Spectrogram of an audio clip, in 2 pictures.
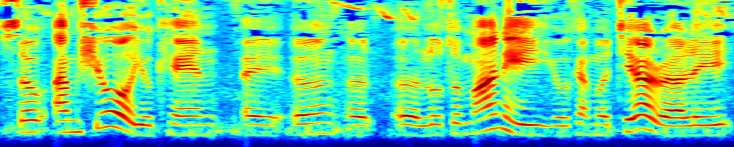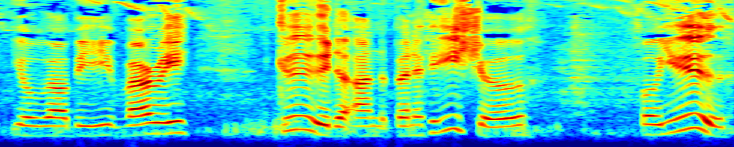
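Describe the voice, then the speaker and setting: A high-pitched man talks at a fairly slow pace with ordinary pitch variation, the sound dry with no echo and light background noise. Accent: Chinese. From mainland China. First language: Mandarin Chinese. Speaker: YouTuber; vlogger. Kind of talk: vlog monologue. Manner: halting, many fillers. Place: garden. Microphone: phone near.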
